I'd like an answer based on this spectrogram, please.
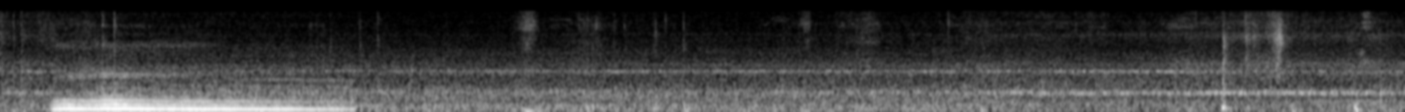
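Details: White Siamese cat guarding a black toy rat it will not share, giving one low, steady, droning growl lasting about three seconds, then falling silent while a faint indoor hum continues.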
